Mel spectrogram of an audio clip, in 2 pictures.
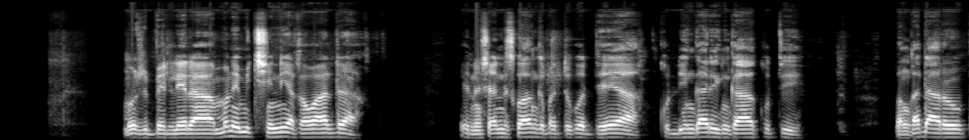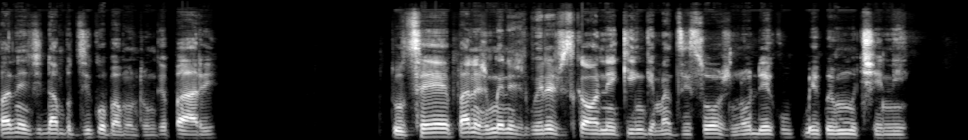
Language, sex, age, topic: Ndau, male, 25-35, health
